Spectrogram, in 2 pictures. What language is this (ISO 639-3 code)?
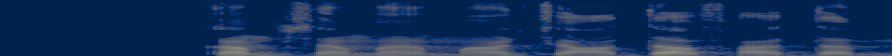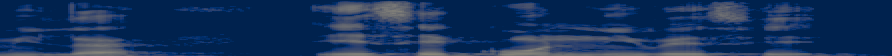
hne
